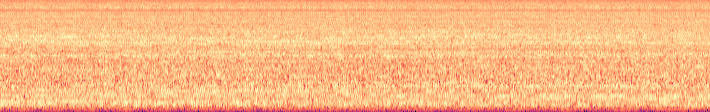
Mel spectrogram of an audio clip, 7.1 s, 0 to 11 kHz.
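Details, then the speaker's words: 1986 Hotpoint Supermatic Plus 9400 twin tub spinner after new spinner-to-motor belt: picks up speed quickly to 3,100 rpm, smooth high whir, no knocking or scraping; healthy. "oh yes just pick to speed up quickly oh fantastic oh yes 3,100 RPM listen to"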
